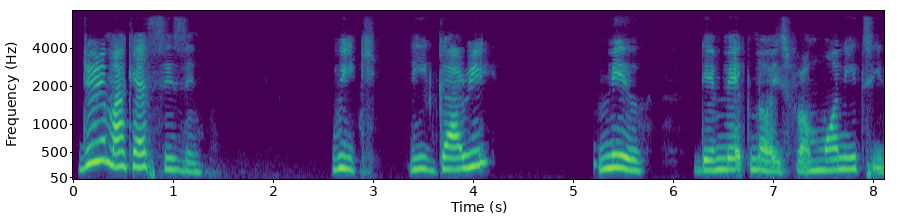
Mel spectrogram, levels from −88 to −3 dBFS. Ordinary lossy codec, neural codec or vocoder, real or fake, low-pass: AAC, 32 kbps; vocoder, 44.1 kHz, 128 mel bands, Pupu-Vocoder; fake; 7.2 kHz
